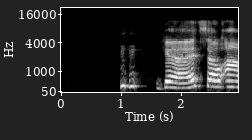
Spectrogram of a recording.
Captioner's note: laughs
